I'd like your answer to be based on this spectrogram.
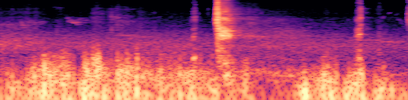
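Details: A single sharp, forceful sneeze over rumbling background noise in a comedy skit, followed by swearing.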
